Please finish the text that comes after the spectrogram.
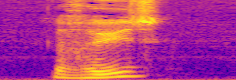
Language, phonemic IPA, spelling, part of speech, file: French, /ʁyz/, ruse, noun, Fr-ruse.ogg
- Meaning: 1. cunning, guile 2. ruse, trick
